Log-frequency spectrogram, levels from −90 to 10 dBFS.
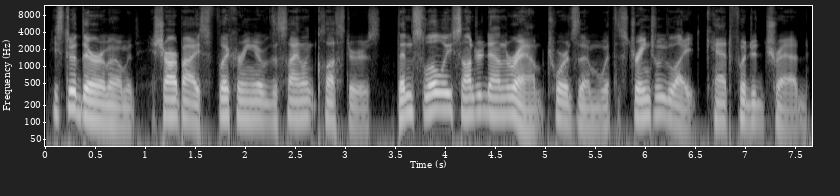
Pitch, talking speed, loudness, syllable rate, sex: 110 Hz, 210 wpm, -19 LUFS, 5.6 syllables/s, male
